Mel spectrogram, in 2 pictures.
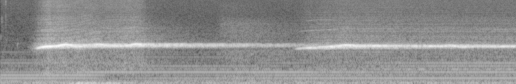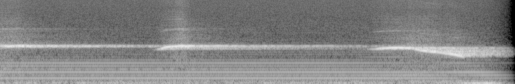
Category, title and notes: Music > Solo instrument
Silbando en sotano Lima Peru
Melodic sound of a person whistling in a basement.
melodic, reverb, echo, lima, basement, whistle, peru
